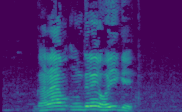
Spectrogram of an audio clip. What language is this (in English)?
Sansi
